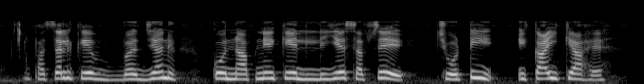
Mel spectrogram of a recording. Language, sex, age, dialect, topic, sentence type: Hindi, female, 18-24, Kanauji Braj Bhasha, agriculture, question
